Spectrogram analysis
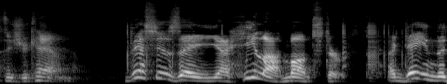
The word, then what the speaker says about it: Gila: as fast as you can this is a gila monster again the g sound in spanish is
